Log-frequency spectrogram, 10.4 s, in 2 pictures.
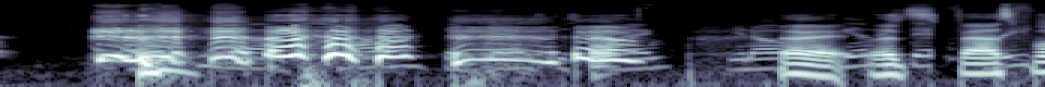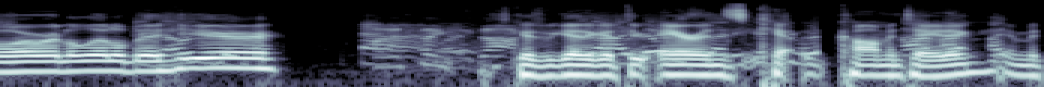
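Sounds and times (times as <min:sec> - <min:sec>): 
laughter: 0:00.5 - 0:03.3
speech: 0:00.7 - 0:02.2, 0:02.8 - 0:10.4
heavy voiced panting after boxing: 0:02.0 - 0:03.7.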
